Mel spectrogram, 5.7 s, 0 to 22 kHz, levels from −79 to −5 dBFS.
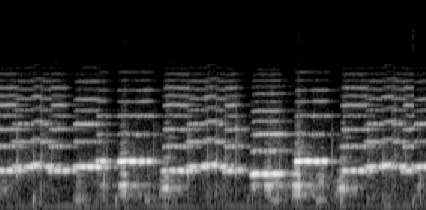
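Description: At 5.47 to 5.52 s, near the very end, there is damaged data in a compressed stream. For about 40 ms the decoder meets corrupted frame data, loses sync and hunts for the next valid header. It sounds like a short chirp or blip.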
